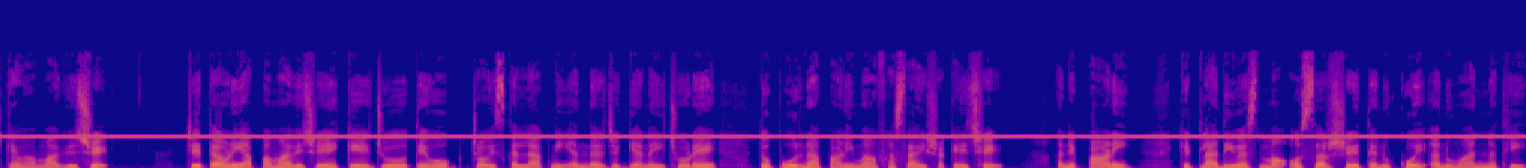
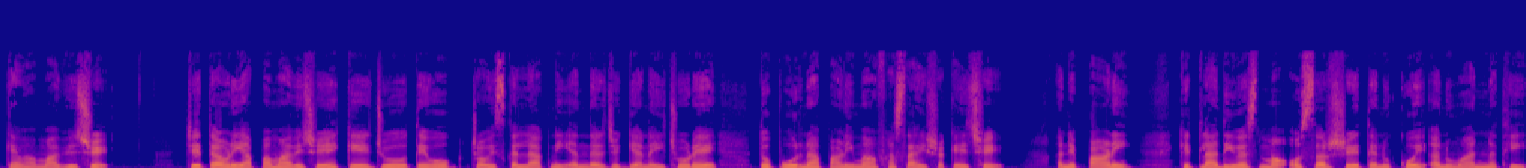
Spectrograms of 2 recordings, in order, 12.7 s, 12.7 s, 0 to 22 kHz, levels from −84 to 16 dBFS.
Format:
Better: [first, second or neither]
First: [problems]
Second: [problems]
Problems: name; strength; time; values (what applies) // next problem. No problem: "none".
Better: second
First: high-pitched whine; loud; throughout; 4 kHz, 5 dB below the speech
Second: none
